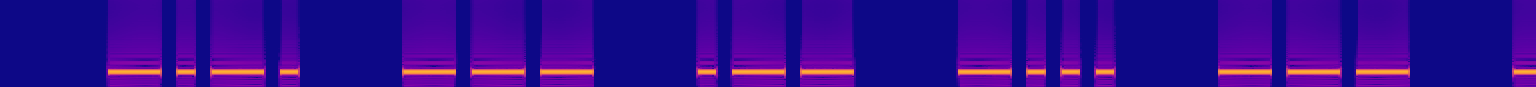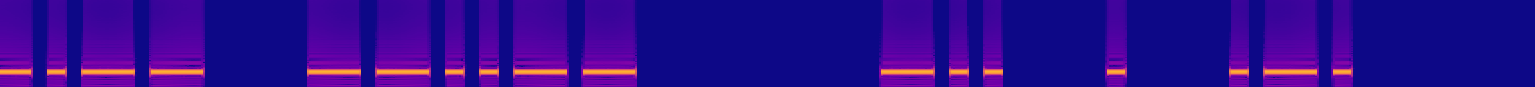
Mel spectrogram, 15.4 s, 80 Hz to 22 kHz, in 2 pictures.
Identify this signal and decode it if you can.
Morse code, heard as a keyed tone, about 14 wpm, spaced as for 10 wpm, 700 Hz. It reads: COWBOY, DER
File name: Morsekurs / Witze / Witz 11. Juni 2019, 50 F70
